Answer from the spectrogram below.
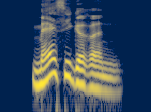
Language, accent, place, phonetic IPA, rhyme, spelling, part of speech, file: German, Germany, Berlin, [ˈmɛːsɪɡəʁən], -ɛːsɪɡəʁən, mäßigeren, adjective, De-mäßigeren.ogg
- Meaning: inflection of mäßig: 1. strong genitive masculine/neuter singular comparative degree 2. weak/mixed genitive/dative all-gender singular comparative degree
